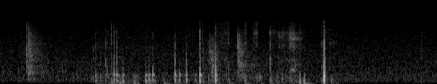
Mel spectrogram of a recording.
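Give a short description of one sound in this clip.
A heavy wooden door creaks and swings open.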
